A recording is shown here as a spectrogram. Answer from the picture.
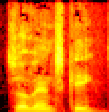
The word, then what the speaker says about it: Zelensky: Listen, I have great admiration for this fella, Zelensky. Is that the correct pronunciation? Correct.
